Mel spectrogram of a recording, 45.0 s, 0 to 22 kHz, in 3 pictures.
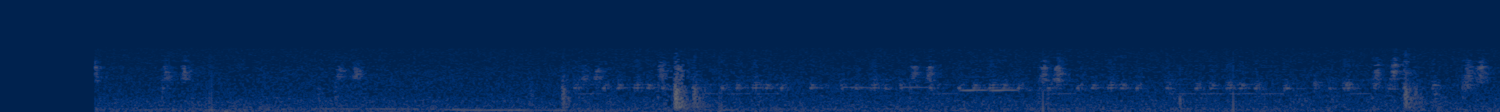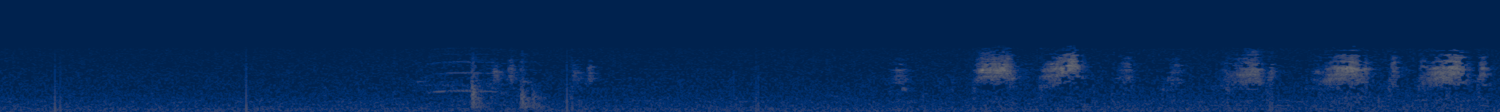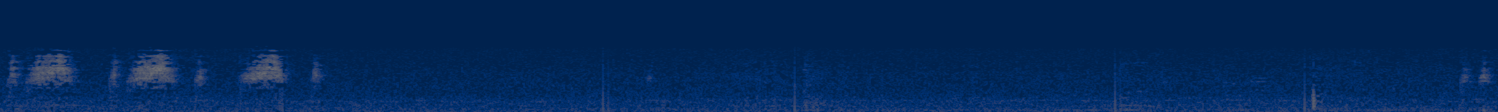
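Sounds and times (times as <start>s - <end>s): duck quacking: 1.6s - 2.0s, 3.3s - 3.8s, 5.6s - 15.0s, 19.2s - 21.0s, 23.9s - 33.3s, 44.6s - 44.9s.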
